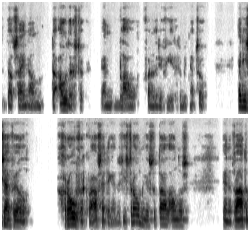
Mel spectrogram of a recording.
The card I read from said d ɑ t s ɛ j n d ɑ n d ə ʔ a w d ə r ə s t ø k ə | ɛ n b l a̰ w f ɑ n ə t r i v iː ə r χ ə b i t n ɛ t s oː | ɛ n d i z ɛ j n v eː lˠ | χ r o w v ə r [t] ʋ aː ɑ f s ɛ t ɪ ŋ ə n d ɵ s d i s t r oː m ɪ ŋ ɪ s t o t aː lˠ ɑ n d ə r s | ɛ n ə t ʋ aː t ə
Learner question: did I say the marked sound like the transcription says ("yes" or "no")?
no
